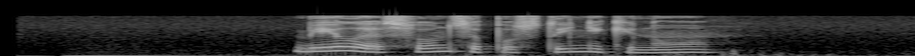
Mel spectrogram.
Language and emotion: Russian, sad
